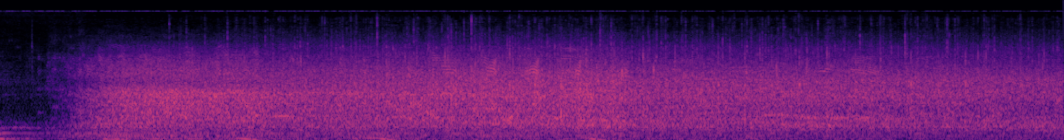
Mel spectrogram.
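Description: Large banquet audience applauding and laughing at a punchline. The sound swells about half a second in and carries on steadily as a dense clapping roar.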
